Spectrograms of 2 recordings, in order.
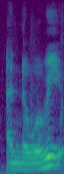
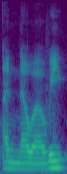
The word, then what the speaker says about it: An-Nawawi: Imam An-Nawawi or An-Nawawi, whichever way you want to pronounce it, they're both accepted.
